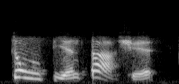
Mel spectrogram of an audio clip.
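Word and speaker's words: 종디엔따쉐 (重点大学): 중점대학, 중국어 발음은 종디엔따쉐.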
